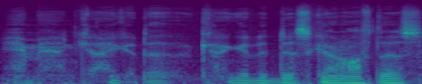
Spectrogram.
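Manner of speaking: quiet, breathy, secretive whisper. Retelling the dude's phone call to his boss: imitating someone whispering. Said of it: "He's just whispering".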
